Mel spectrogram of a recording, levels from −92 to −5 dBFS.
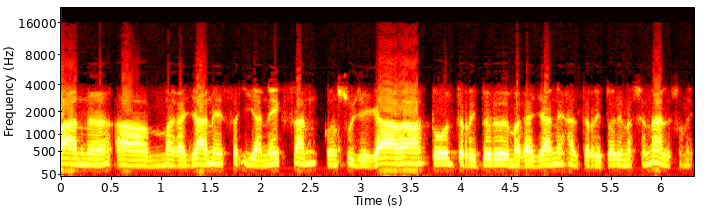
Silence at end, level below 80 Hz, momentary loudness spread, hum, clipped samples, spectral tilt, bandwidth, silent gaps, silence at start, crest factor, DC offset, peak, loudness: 0 s; -58 dBFS; 9 LU; none; under 0.1%; -5.5 dB/octave; 11.5 kHz; none; 0 s; 12 dB; under 0.1%; 0 dBFS; -13 LUFS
